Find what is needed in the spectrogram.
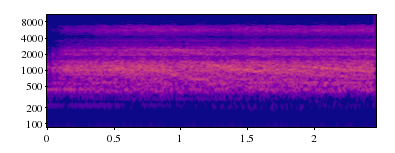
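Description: A steady rushing noise that starts abruptly over a faint low hum.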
